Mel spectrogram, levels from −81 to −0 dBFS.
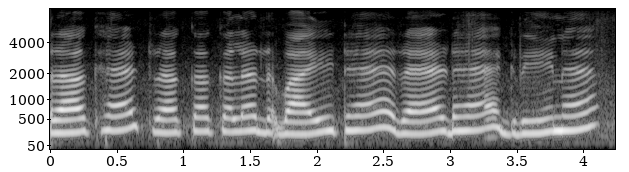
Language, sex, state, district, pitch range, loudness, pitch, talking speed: Hindi, female, Chandigarh, Chandigarh, 245-285 Hz, -15 LUFS, 265 Hz, 155 wpm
